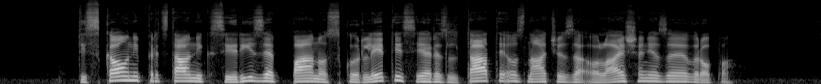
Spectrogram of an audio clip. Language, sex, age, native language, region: Slovenian, male, 30-49, Slovenian, Southeast Slovenia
